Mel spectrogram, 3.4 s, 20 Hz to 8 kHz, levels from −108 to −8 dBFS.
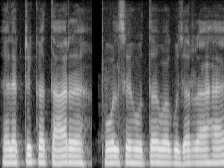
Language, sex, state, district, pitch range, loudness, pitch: Hindi, male, Bihar, Madhepura, 115-125 Hz, -23 LUFS, 120 Hz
